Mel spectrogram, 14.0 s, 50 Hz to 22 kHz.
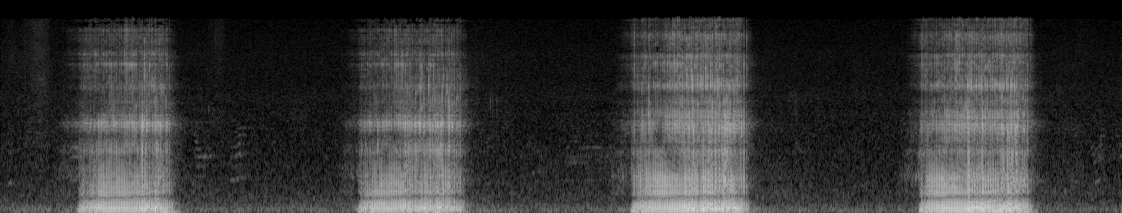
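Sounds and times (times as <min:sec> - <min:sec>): woman snoring: 0:00.8 - 0:02.3, 0:04.3 - 0:05.9, 0:07.7 - 0:09.5, 0:11.4 - 0:13.0.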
